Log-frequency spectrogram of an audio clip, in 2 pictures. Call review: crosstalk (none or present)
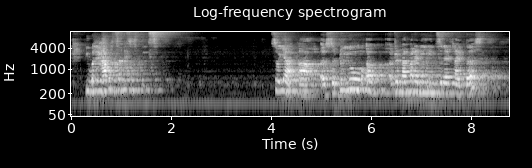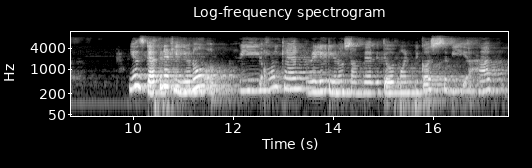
none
